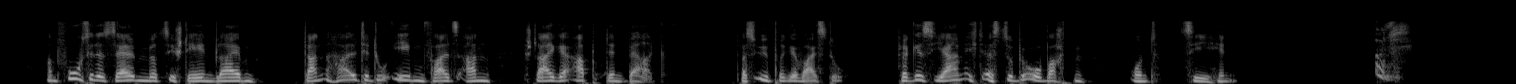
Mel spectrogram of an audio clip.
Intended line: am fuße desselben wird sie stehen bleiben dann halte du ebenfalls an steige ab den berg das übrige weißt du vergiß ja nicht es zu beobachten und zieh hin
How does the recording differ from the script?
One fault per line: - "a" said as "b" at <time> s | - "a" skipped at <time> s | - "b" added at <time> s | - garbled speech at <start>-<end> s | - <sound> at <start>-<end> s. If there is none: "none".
- sneeze at 13.7-14.1 s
